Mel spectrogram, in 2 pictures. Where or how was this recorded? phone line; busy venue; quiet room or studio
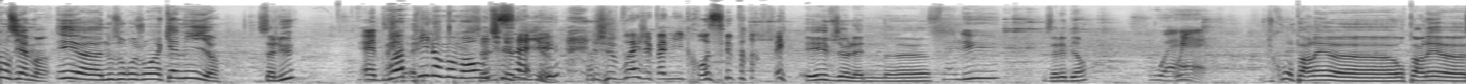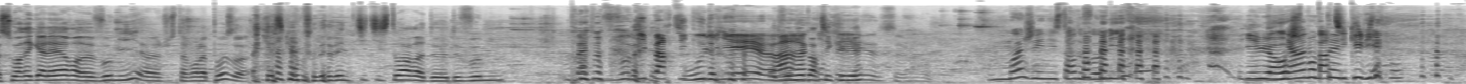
busy venue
